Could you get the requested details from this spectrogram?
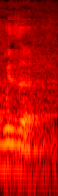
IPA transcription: wɪð ə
